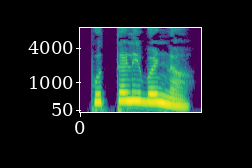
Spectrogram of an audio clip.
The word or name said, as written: ಪುತ್ತಳಿಬಣ್ಣ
